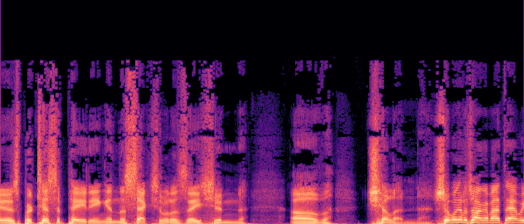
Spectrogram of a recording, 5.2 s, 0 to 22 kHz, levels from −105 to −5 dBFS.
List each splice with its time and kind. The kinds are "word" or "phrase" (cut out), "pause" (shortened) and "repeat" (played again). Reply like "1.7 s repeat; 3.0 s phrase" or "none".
none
